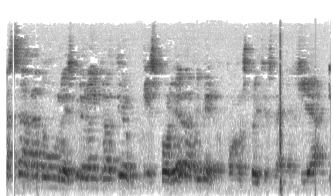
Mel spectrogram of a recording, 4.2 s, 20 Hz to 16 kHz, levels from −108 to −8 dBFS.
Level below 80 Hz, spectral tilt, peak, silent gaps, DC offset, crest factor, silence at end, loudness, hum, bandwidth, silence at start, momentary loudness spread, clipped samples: -84 dBFS; -1 dB/octave; -12 dBFS; none; under 0.1%; 22 dB; 0.05 s; -34 LUFS; none; 11 kHz; 0.1 s; 7 LU; under 0.1%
